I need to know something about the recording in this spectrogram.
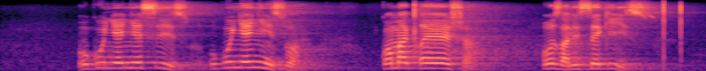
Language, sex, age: Xhosa, male, 24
